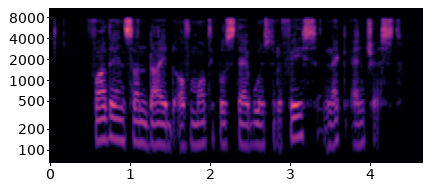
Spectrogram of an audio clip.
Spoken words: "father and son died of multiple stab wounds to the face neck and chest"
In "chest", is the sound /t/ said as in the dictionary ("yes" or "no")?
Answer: yes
